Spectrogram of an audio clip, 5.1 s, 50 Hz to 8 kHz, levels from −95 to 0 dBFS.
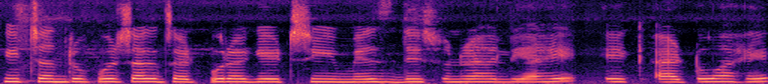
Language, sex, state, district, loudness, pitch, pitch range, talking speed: Marathi, female, Maharashtra, Chandrapur, -22 LUFS, 275 Hz, 270-280 Hz, 150 wpm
